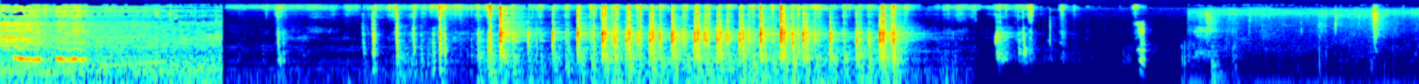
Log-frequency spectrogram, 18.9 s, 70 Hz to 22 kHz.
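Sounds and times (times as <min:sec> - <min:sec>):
metallic clicking and knocking: 0:04.8 - 0:12.3.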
